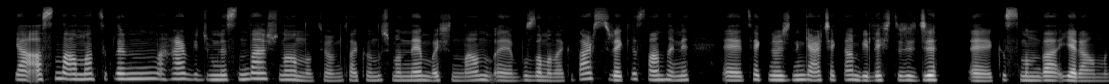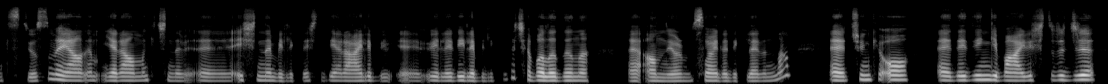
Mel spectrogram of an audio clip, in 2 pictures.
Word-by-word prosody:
Ya, 220 -2 +3
aslında 270 +3 +2
anlattıklarının 250 +1 -1
her 255 0 0
bir 230 - -11
cümlesinden 220 +4 0
şunu 220 -4 -6
anlatıyorum: 175 -4 -5
Ta, 185 0 -7
konuşmanın 190 -1 -8
en 195 0 +2
başından, 185 +3 -4
eee, 180 -2 -3
bu - - -7
zamana 180 -3 -4
kadar 240 +8 -1
sürekli 250 -1 -1
sen, 215 -3 -1
hani, 210 0 -4 0.3
eee, 190 -1 +1
teknolojinin 210 +1 -1
gerçekten 205 +1 0
birleştirici, 200 +1 +3 0.3
eee, 170 -1 +1
kısmında 190 -1 0
yer 185 -2 +4
almak 165 0 -6
istiyorsun 170 +8 -6
veya, 190 -5 +6
ımm, 190 +1 -5
yer 180 -1 +2
almak 180 +2 +1
için 180 - -5
de, 170 - -6
eee, 170 0 -7
eşinle 185 -3 -2
birlikte, 160 +1 -9
işte, 170 -1 -13
diğer 180 -1 -4
aile 175 +1 +1
bir 160 0 -13
eee, 165 -1 -9
üyeleriyle 175 -2 0
birlikte 170 +8 -19
de 310 - -9
çabaladığını, 180 - +4 0.4
eee, 165 0 +1
anlıyorum 165 -1 -1
söylediklerinden. 165 - -1 0.4
Eee, 185 -1 +8
çünkü 220 0 -1
o, 215 0 +6 0.3
eee, 190 -1 +3
dediğin 210 +2 +3
gibi 195 -2 +4
ayrıştırıcı 200 +3 +4
190 Hz, 150 wpm, -25 LUFS, 175-215 Hz, 0.4 s, Eee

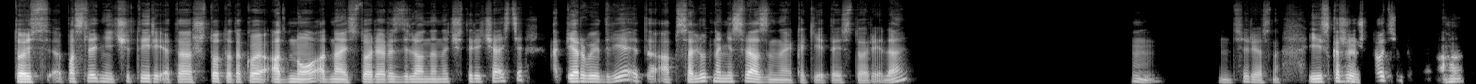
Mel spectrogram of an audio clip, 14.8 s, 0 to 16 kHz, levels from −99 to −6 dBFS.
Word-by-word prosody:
То 120 - +10
есть 120 0 +4 0.2
последние 125 0 0
4- 130 +2 -1
это 115 -1 +1
что-то 120 +2 -1
такое 120 0 +3
одно, 115 -1 +4
одна 110 0 +4
история, 110 +1 +1
разделённая 115 0 -1
на 115 +1 -5
4 125 0 -5
части, - - -2 0.2
а - - -4
первые 130 -1 +4
2- 120 +10 -2
это 195 - -3
абсолютно 140 +5 -1
не 125 -1 -1
связанные 105 -7 +2
какие-то 95 0 -7
истории, 95 - -7
да? - - -2 2.2
Хм. 115 -1 -9 0.6
Интересно. 100 0 -8 0.3
И 120 +1 +2
скажи, 130 -1 +1
что 175 +10 -2
тебе 165 -2 -13 0.3
Ага. 120 +1 -4
120 Hz, 125 wpm, -25 LUFS, 110-125 Hz, 2.2 s, То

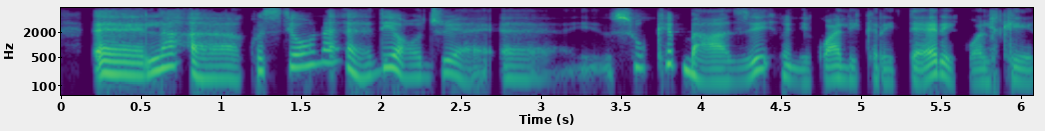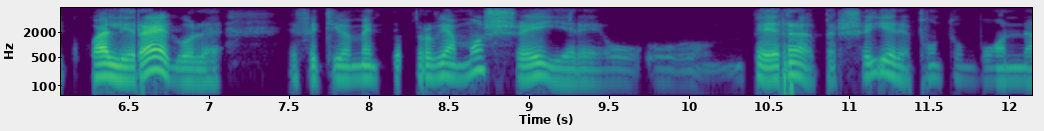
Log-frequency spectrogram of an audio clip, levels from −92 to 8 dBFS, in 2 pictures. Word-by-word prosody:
ehm, 190 0 +4
la 155 - +1
questione, 290 +9 -2
ehm, 215 - -1
di 275 +9 +1
oggi 165 -1 -3
è, 180 -5 -7
ehm, 245 - -13
su 280 -2 +4
che 345 - 0
basi, 135 - -1
quindi 140 -8 -9
quali 145 +2 -1
criteri, 140 +6 0
qualche 125 +1 -5
quali 165 -4 +4
regole 130 - +6 0.4
effettivamente 150 0 -6
proviamo 160 +3 -3
a - - +1
scegliere 135 - -3
o 125 -1 -22
o 115 -9 -26 0.2
per 165 +3 +1
per 135 - -13
scegliere 180 -1 -4
appunto 155 +1 -17
un 140 - -25
buon 135 0 -12
155 Hz, 145 wpm, -25 LUFS, 135-190 Hz, 0.4 s, regole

